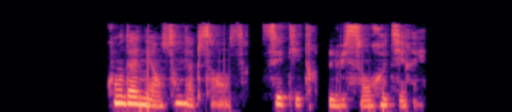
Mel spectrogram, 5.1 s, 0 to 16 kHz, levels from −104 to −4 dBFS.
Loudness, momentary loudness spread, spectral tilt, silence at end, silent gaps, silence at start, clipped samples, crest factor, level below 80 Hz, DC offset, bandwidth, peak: -28 LUFS; 15 LU; -4.5 dB/octave; 0.85 s; 2.50-2.63 s, 3.19-3.29 s; 1.1 s; under 0.1%; 20 dB; -56 dBFS; under 0.1%; 8.2 kHz; -10 dBFS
